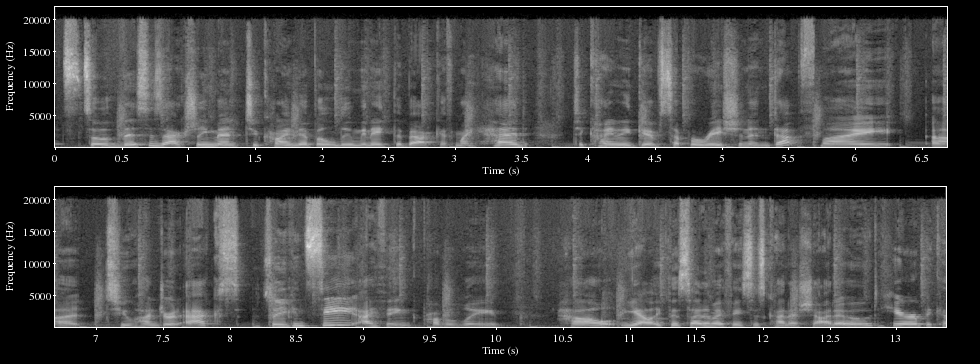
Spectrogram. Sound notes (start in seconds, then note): none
